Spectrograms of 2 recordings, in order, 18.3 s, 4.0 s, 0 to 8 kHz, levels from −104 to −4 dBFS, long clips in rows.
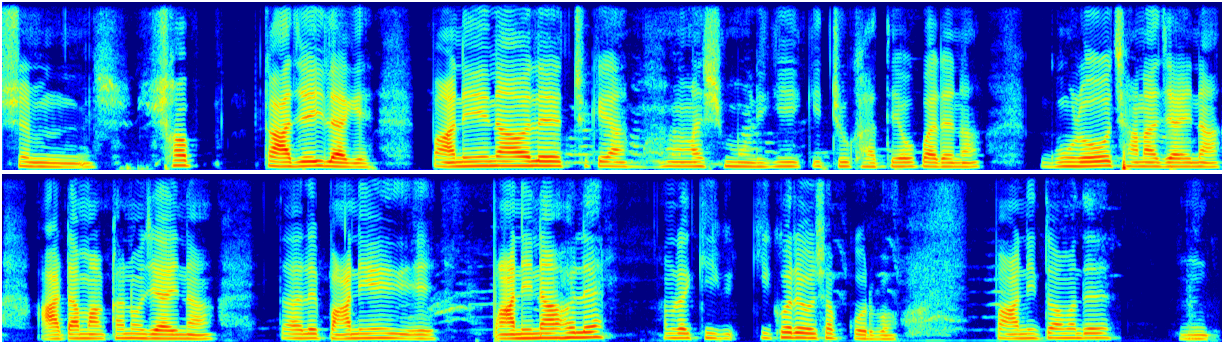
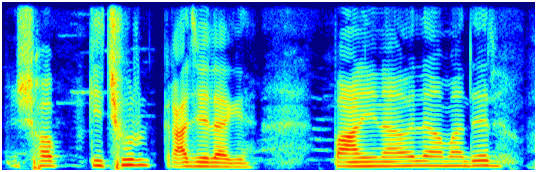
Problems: background sounds at intervals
